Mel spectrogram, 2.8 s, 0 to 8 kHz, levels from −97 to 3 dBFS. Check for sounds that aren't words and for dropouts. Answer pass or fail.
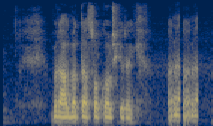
fail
